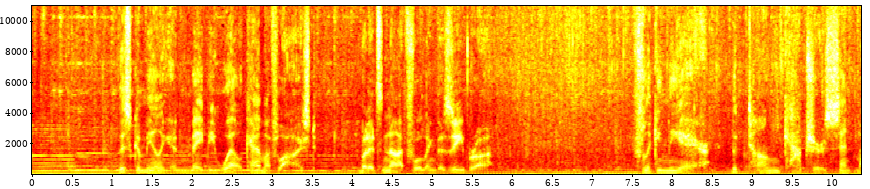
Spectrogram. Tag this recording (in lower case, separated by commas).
music, speech, outside, rural or natural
